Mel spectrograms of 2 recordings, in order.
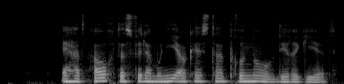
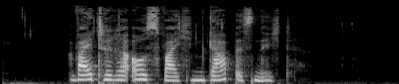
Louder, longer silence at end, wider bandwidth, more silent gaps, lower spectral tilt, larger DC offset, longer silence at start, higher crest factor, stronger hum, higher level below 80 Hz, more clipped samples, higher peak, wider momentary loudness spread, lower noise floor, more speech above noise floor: second, -31 LUFS vs -17 LUFS; second, 0.1 s vs 1.2 s; second, 11.5 kHz vs 16.5 kHz; neither; first, -6.5 dB/octave vs -4 dB/octave; neither; first, 0.6 s vs 0.2 s; about the same, 16 dB vs 18 dB; neither; second, -62 dBFS vs -48 dBFS; neither; second, -16 dBFS vs -2 dBFS; second, 5 LU vs 9 LU; first, -65 dBFS vs -59 dBFS; second, 35 dB vs 42 dB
